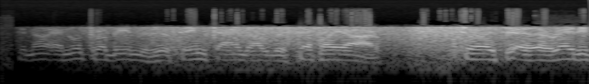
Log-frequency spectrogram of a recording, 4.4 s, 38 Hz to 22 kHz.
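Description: A voice received over single-sideband shortwave radio on the 20-metre amateur band, the audio cut off sharply above about 3 kHz by the receiver's narrow passband. It fades in from silence over the first second.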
